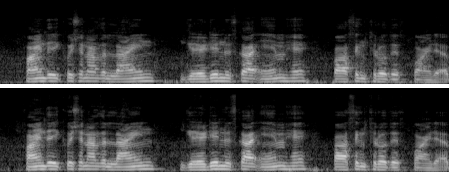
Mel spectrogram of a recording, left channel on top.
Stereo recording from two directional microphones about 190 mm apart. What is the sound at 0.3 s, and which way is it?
Speech, 40° right (ahead or behind).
